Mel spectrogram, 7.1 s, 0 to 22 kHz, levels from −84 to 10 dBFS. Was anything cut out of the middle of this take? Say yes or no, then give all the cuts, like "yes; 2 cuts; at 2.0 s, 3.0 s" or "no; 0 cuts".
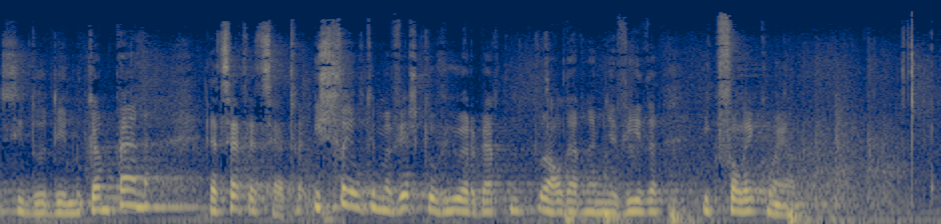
no; 0 cuts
